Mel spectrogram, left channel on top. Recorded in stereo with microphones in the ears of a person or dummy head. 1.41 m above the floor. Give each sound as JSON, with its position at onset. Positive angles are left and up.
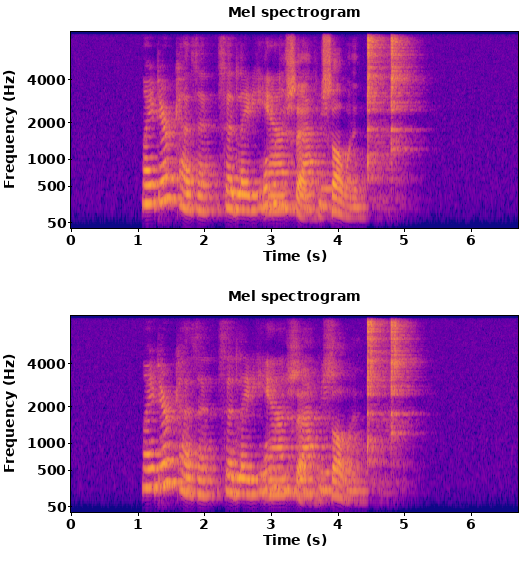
{"t": 1.1, "sound": "a woman speaking", "side_deg": 20, "distance_m": 1.1}
{"t": 2.9, "sound": "a man speaking", "side_deg": 75, "distance_m": 0.6}
{"t": 4.4, "sound": "a buzzer", "side_deg": 0, "distance_m": 1.5}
